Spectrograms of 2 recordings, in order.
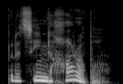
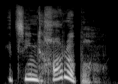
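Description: First: Much higher, rising distress; horrified. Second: Far higher and louder, near breaking; horrified outburst. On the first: Girl recalling Ferrara's proposal, horrified. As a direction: horror creeping into the voice. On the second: Girl repeating her horror to Cairn, near breaking. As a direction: cry it out in horror. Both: Acted.

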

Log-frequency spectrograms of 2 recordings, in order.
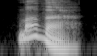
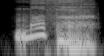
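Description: First: Higher cry, dropping away; startled cry. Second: Very high, soft, stunned gasp of a word; stupefied cry. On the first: Jack starting toward his mother, crying out. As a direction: cry out as you start forward. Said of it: "cried Jack, starting forward". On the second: Lad just renounced by his mother, stupefied. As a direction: let it out faintly, in shock. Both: A narrator's reading.

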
